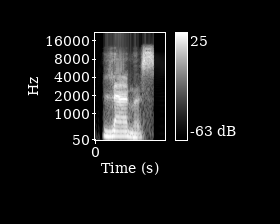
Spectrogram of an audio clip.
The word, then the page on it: Lammas: Indian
